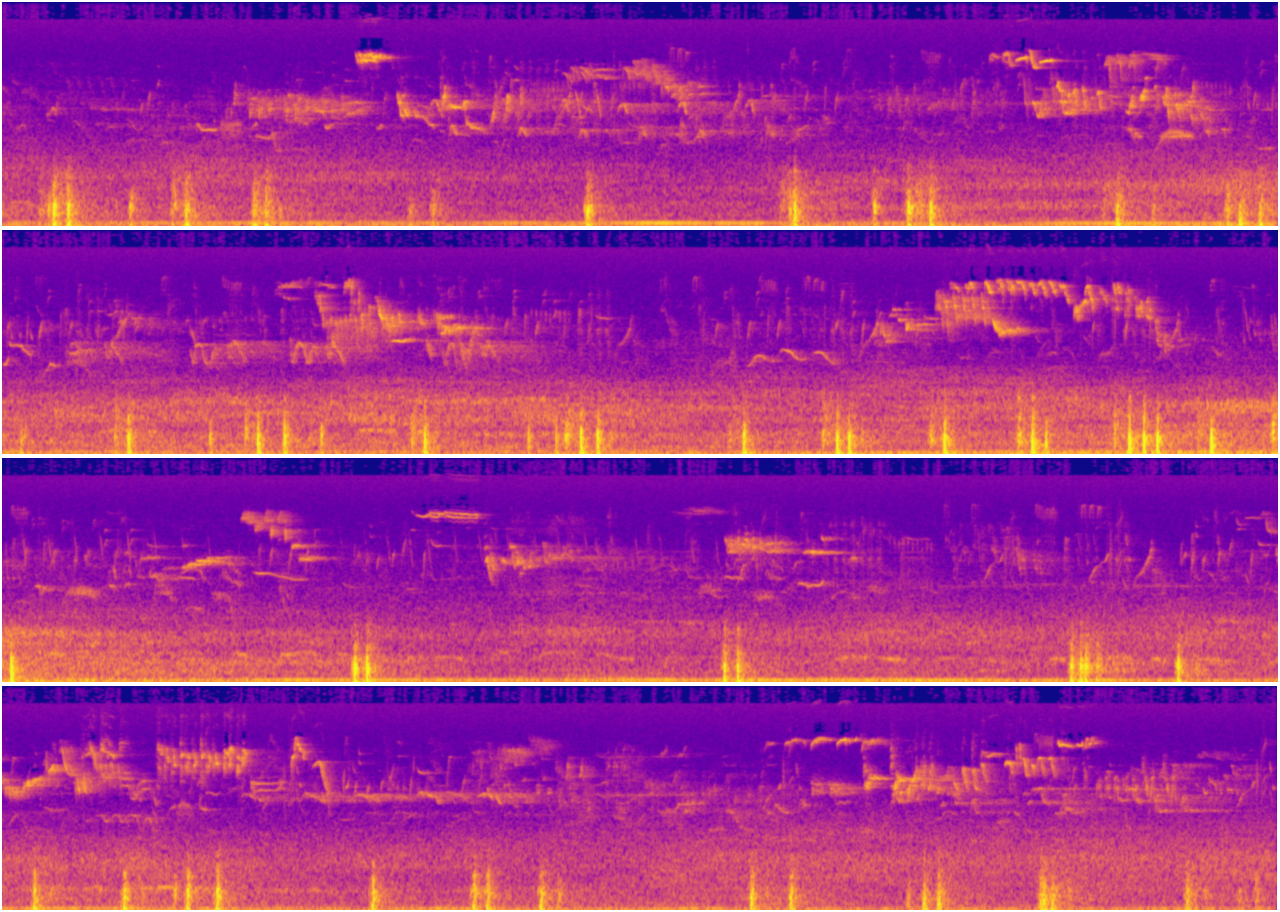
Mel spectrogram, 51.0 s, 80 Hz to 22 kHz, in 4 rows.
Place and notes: Creech Wareham, UK - Army Tankfire and Ravens
The Purbeck peninsula in Dorset has a lot of Military firing ranges and army practice areas. I visit regularly and always find it disturbing and very incongruous when the roads are closed and live round firing is juxtaposed with the beauty and peace of one of the most beautiful parts of England.
Mix Pre 6 Mk11, Sennheiser 416 and homemade cardioid pair.
15 March 2022, 15:22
